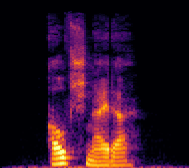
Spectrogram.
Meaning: agent noun of aufschneiden: blowhard, braggart
- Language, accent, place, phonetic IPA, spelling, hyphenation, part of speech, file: German, Germany, Berlin, [ˈaʊ̯fˌʃnaɪ̯dɐ], Aufschneider, Auf‧schnei‧der, noun, De-Aufschneider.ogg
